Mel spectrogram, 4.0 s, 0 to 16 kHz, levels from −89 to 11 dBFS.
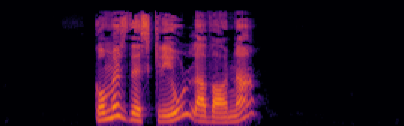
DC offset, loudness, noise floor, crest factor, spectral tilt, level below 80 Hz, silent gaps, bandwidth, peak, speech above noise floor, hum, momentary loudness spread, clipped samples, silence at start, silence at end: under 0.1%; -20 LUFS; -87 dBFS; 20 dB; -2.5 dB/octave; -68 dBFS; none; 11.5 kHz; -4 dBFS; 66 dB; none; 6 LU; under 0.1%; 0.95 s; 1.5 s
